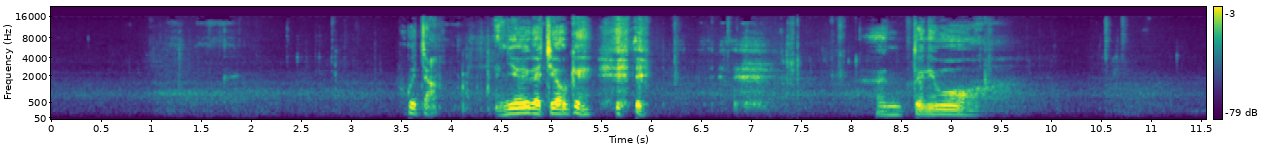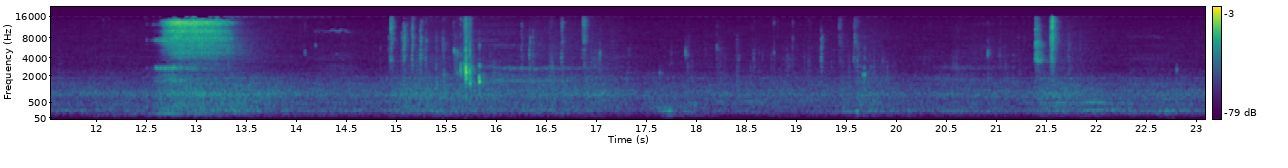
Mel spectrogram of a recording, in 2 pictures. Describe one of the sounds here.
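Cats chew and lap food noisily.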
